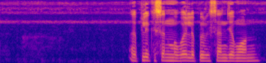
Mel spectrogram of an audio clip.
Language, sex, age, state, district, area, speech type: Santali, male, 30-45, West Bengal, Purulia, rural, spontaneous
